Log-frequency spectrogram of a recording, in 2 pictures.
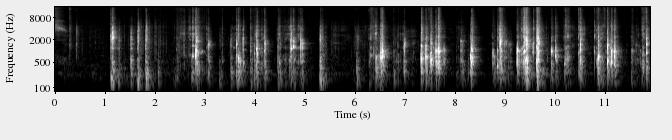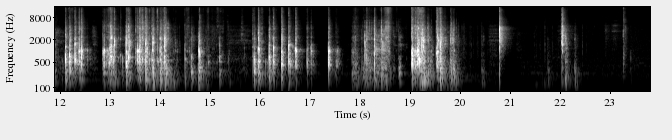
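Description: Speed Stacks plastic sport-stacking cups clacking and knocking rapidly as they are stacked up and down on a stack mat during a timed cycle, a dense clatter that starts about a second in and stops shortly before the end.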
